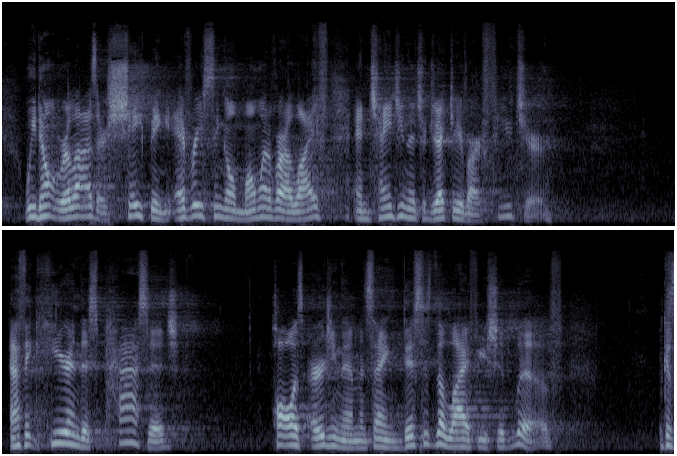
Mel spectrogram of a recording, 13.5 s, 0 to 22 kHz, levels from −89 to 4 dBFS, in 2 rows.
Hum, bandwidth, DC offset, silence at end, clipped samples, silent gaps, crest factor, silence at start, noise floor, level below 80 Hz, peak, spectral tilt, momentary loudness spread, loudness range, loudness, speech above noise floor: none; 15 kHz; under 0.1%; 0 s; under 0.1%; none; 22 dB; 0 s; -72 dBFS; -80 dBFS; -12 dBFS; -4 dB/octave; 11 LU; 5 LU; -33 LUFS; 38 dB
